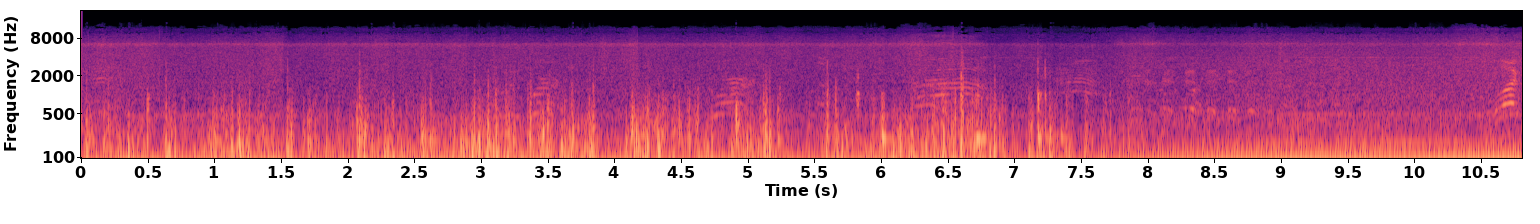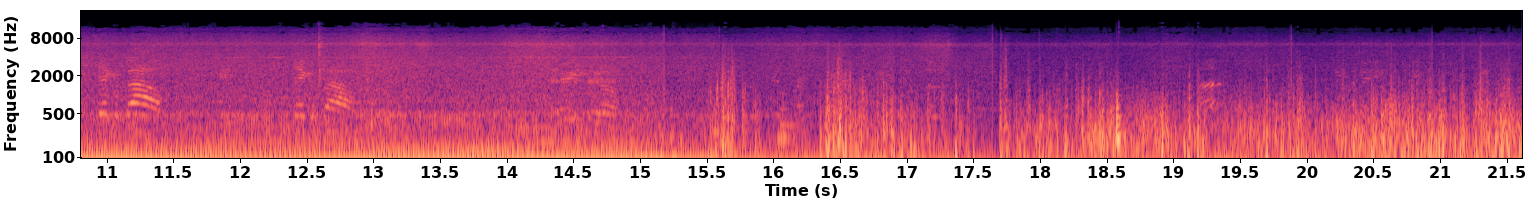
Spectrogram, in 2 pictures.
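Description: Wind buffeting the microphone over the steady low drone of a sportfishing boat's engines running at speed, louder for a few seconds in the middle. Voices call out briefly around the middle, half lost in the wind.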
